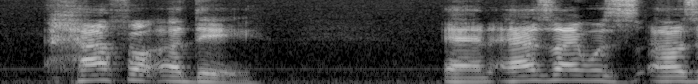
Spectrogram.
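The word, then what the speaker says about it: Håfa Adai: just sounds like this half a day half a day you say it just like that like half a day all right that's how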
